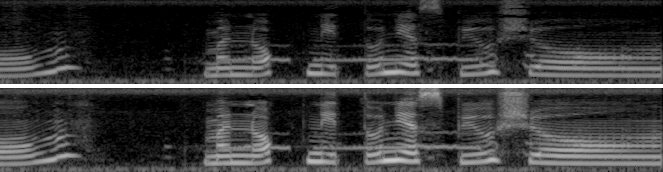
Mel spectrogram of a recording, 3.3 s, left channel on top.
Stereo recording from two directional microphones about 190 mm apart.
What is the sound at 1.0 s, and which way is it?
Speech, 15° right (ahead or behind).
